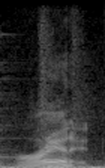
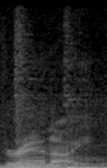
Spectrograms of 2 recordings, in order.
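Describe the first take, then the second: First: The last syllable rhymes with 'bit'. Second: The last syllable rhymes with 'bite'. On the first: "except for granite" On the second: "it should be pronounced granite"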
